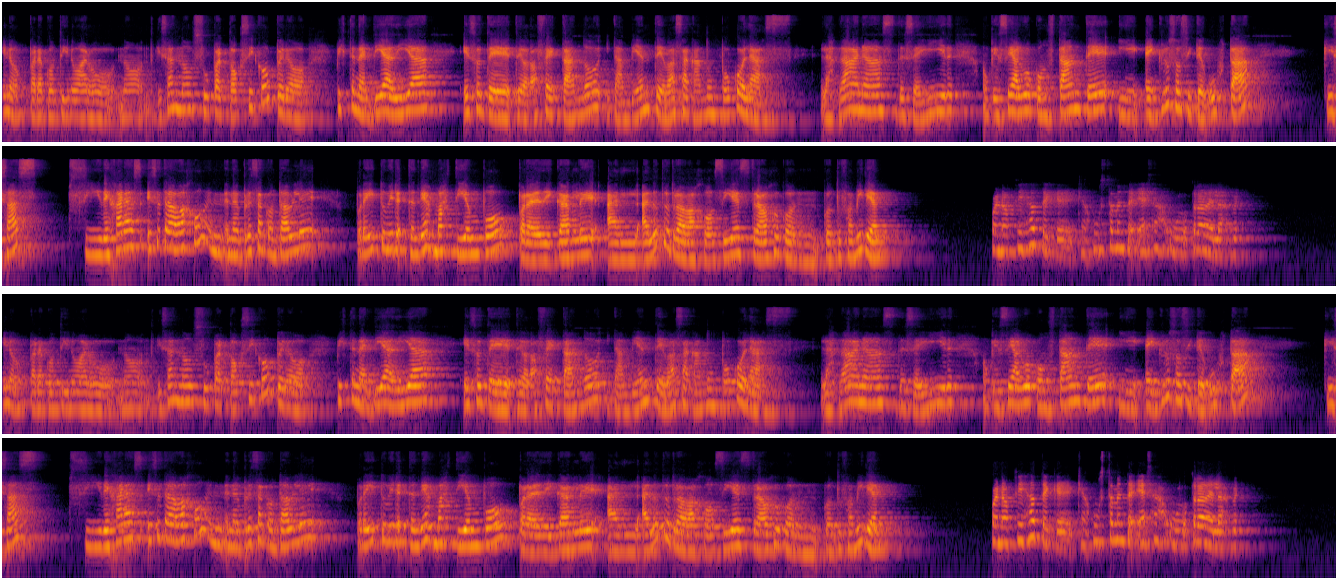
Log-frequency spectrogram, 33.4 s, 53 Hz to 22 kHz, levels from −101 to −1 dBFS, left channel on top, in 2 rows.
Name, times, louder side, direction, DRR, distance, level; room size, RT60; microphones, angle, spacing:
voice 1, 0.0-5.5 5.8-9.6 10.2-15.6 16.5-17.1 17.5-20.6 21.1-27.6, left 2 dB, 70° left, 8 dB, 1.3 m, -29 dB
voice 2, 29.0-32.1, right 4 dB, 75° right, 9 dB, 1.0 m, -32 dB
13.5 x 12.0 x 4.8 m, 0.82 s
head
